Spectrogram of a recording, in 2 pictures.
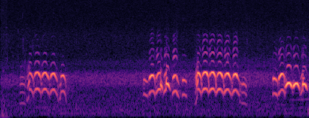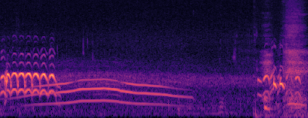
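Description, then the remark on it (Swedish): Red-throated loon calls: several bursts of rapid, nasal cackling notes, then a long, drawn-out wavering wail that slides up and down in pitch, ending with a short final burst. No talking. “Det är som att den är gjord av sammet och så har man satt dit en, en näbb av elfenben på den och ett rött knappöga och så har den det där härliga lätet också som vår eh, kära klippare Frida kommer lägga in nu”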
